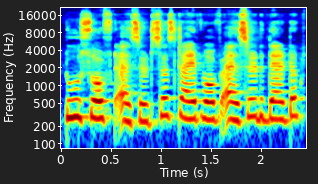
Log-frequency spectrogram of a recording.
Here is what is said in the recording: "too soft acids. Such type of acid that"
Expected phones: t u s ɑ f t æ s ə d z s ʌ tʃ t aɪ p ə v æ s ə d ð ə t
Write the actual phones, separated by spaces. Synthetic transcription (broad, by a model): t u s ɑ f t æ s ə d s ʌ s t aɪ p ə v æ s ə d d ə t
